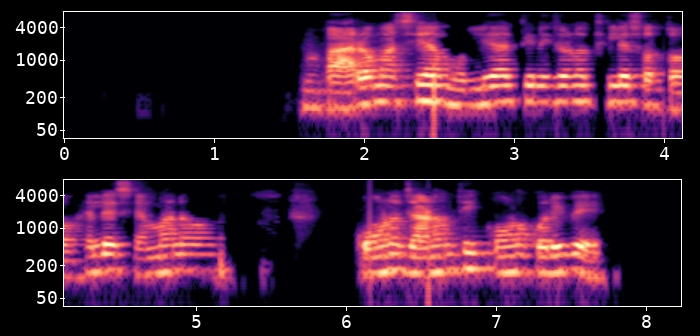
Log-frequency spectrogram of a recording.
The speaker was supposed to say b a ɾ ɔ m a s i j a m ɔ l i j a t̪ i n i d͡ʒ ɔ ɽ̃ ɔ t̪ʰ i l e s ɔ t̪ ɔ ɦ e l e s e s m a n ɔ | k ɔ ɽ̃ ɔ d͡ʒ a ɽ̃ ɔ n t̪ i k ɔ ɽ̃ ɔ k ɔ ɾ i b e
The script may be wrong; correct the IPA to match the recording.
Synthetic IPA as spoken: b a ɾ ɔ m a s i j a m u l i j a t̪ i n i d͡ʒ ɔ ɽ̃ ɔ t̪ʰ i l e s ɔ t̪ ɔ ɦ e l e s e m a n ɔ | k ɔ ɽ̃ ɔ d͡ʒ a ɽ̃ ɔ n t̪ i k ɔ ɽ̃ ɔ k ɔ ɾ i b e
